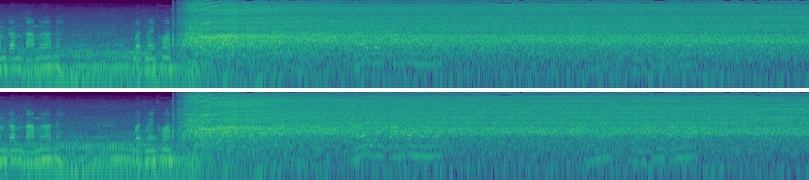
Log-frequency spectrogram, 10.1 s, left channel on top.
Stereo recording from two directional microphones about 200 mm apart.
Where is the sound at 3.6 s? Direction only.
10° left (ahead or behind).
